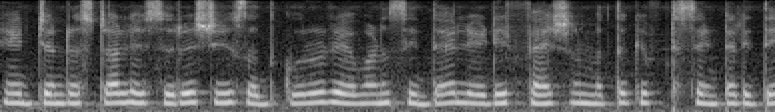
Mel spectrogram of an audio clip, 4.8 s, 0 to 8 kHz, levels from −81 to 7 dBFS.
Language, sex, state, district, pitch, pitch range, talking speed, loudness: Kannada, female, Karnataka, Bidar, 250 Hz, 240-260 Hz, 160 wpm, -14 LUFS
